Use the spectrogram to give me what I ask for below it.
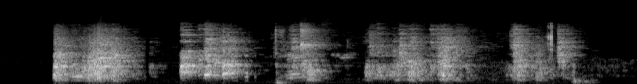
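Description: Dishes clatter and scrape as someone washes them in the background. A handful of longer rattling bursts are separated by brief pauses, with no talk over them.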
